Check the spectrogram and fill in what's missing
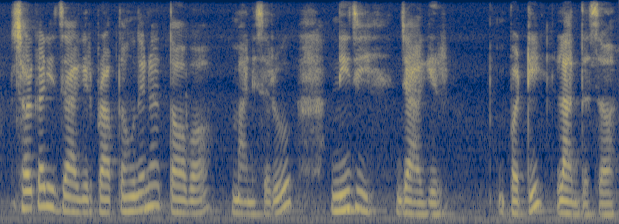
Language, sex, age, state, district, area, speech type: Nepali, female, 45-60, West Bengal, Darjeeling, rural, spontaneous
